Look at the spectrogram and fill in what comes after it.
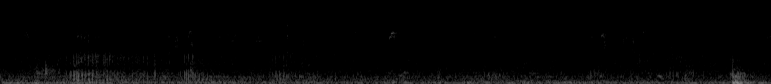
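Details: Cat relaxing on its owner's knees, purring as a soft, steady low rumble close to the ground noise, with faint scattered ticks and rustles above it.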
